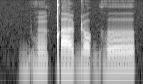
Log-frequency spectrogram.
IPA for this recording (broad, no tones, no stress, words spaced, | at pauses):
bʱũǃa ɖɔɡʱɤ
